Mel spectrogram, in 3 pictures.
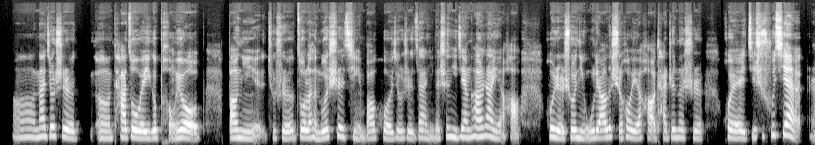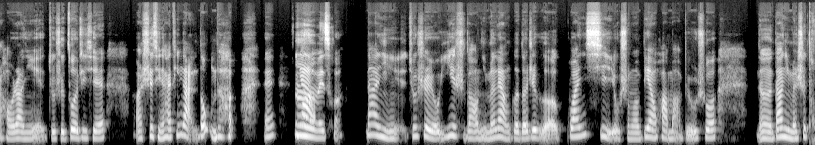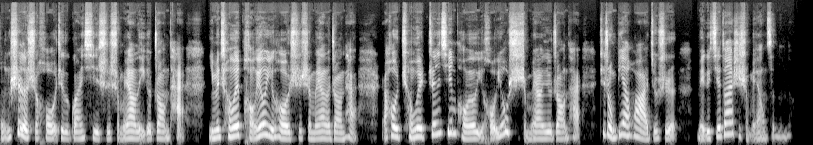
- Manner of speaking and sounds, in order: laughing while speaking: "动的"
- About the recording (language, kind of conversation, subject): Chinese, podcast, 你是在什么瞬间意识到对方是真心朋友的？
